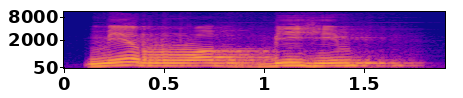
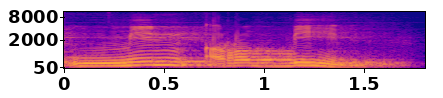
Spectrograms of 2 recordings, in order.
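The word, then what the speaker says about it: مِنْ رَبِّهِمْ: trit nih Bagaimana bacanya langsung langsung masuk dirol mirrobbihim dia Jadi bukan lagi min rabbihim bukan Min rabbihim tapi apa mirror jadi seakan non disitu memang apa tidak dibaca jalan saya seakan Nun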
